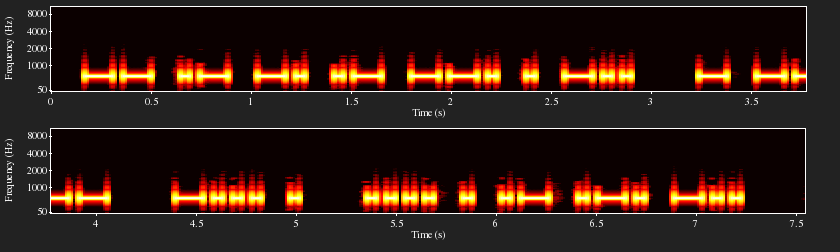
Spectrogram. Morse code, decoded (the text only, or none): MANAGED TO BE HEARD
